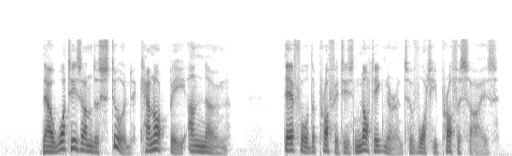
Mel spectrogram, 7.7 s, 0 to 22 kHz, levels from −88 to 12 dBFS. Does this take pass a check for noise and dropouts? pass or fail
pass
